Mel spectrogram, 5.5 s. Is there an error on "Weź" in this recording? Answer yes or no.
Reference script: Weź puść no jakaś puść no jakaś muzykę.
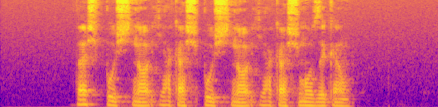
no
